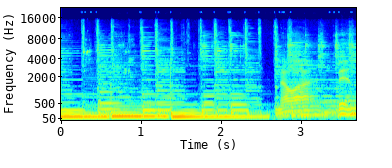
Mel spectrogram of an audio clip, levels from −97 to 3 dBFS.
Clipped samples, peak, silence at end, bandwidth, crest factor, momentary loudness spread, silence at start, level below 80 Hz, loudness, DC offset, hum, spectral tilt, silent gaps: under 0.1%; -20 dBFS; 0 s; over 20 kHz; 12 dB; 5 LU; 0 s; -46 dBFS; -33 LUFS; under 0.1%; none; -5 dB/octave; none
